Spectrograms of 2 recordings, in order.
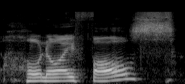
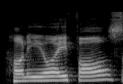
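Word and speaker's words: Honeoye Falls: Pittsburgh Queens Northampton the place I can never pronounce so what is it honoy falls honoy falls uh Boonville Long Lake Nukem New York City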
